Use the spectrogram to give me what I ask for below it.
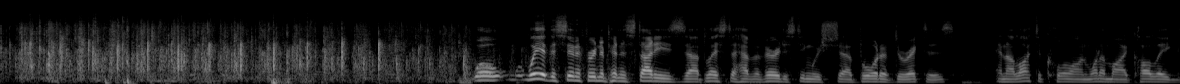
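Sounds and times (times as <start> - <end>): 
audience applause: 0.0 - 5.3
speech: 4.8 - 11.7.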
